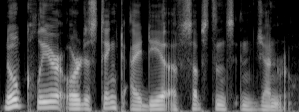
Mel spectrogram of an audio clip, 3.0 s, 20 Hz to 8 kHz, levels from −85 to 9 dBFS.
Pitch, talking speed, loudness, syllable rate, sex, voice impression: 115 Hz, 180 wpm, -19 LUFS, 5.7 syllables/s, male, masculine, adult-like, slightly thick, tensed, slightly soft, clear, cool, intellectual, calm, friendly, reassuring, wild, lively, slightly kind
